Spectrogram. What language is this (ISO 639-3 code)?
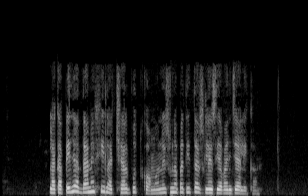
cat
